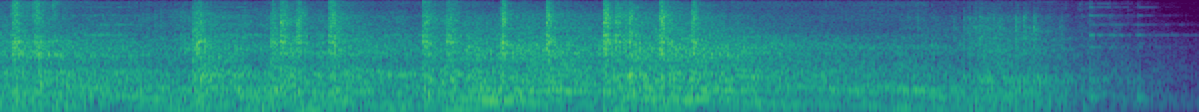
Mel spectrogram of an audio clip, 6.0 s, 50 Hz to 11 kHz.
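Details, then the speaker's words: 1982 (owner thinks) Arctic Cat Jag 440 snowmobile, sat for years, after cleaning NGK racing plugs: raspy two-stroke starts and revs unevenly briefly, shut off quickly since oil injection isn't working; normal running. "on all right let's go she started didn't want to leave it running or try to keep it running because obviously the oil injection system isn't working"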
